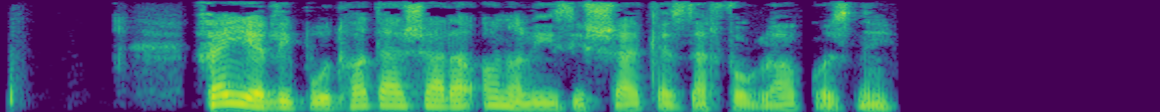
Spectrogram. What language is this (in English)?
Hungarian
